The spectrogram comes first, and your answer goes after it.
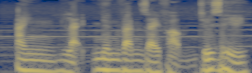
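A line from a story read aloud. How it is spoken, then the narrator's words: Knowing tone. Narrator (Vietnamese): với giọng hiểu biết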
